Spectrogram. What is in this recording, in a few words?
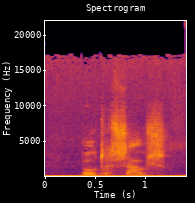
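"botersaus", Dutch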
